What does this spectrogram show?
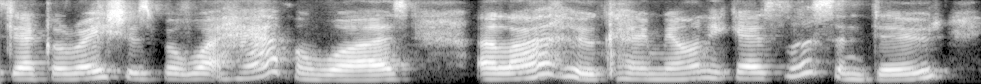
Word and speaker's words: Elihu: Now, you can pronounce that 4 different ways, so I just do Elihu. That seems to be the most prominent in the Hebrew.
